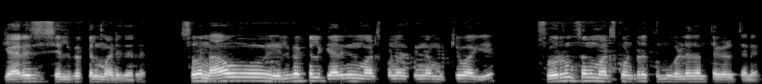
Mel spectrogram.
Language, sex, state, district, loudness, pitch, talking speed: Kannada, male, Karnataka, Bellary, -15 LUFS, 150 Hz, 165 wpm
